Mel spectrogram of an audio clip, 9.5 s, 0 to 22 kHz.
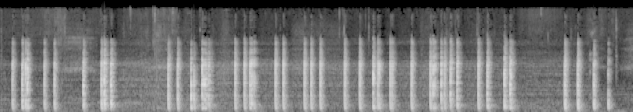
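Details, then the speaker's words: Marshall 75 guitar amplifier: irregular sharp pops and crackles through the speaker in uneven clusters several per second; crackling background fault, cause not found. "as you can hear this this is called a kind of crackling background"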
